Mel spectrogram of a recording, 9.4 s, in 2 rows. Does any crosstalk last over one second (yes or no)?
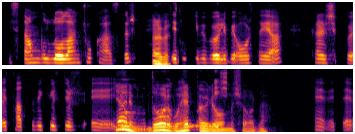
yes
